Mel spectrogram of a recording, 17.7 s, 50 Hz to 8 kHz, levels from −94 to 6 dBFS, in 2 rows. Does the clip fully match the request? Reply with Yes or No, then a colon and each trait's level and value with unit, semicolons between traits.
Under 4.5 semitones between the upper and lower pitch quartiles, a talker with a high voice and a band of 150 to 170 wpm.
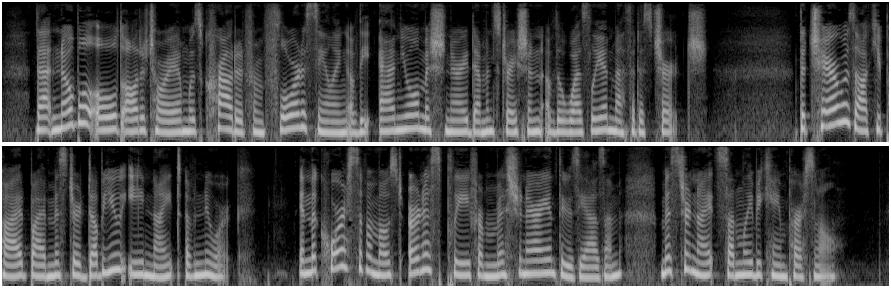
Yes: average, 3.4 semitones; high, 215 Hz; average, 160 wpm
